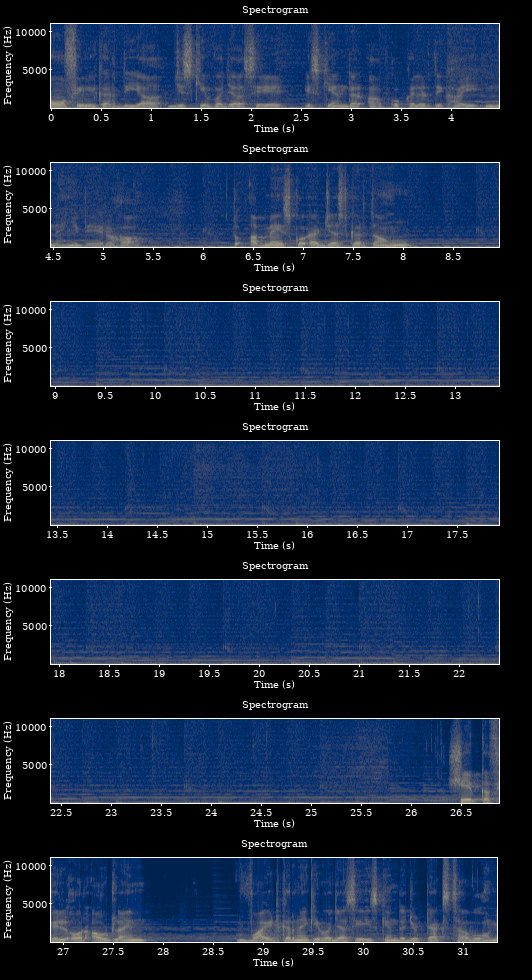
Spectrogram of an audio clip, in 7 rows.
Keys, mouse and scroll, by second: 0.1 click, 5.2 click, 6.1 click, 6.8 scroll up 1, 7.4 scroll down 1, 8.5 click, 9.7 scroll down 1, 10.4 click, 11.1 scroll down 1, 11.9-16.7 drag, 16.7 click, 22.7 click, 30.3 click, 30.9 ctrl+a.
